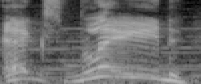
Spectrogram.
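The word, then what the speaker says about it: χ-blade: Yeah, it means the X-Blade. It's just pronounced like Keyblade, even though it's just one Keyblade.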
